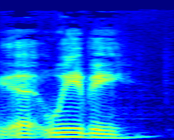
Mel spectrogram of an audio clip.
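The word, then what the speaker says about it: Wiebe: There's even a scene where, like, you know, fucking Walter Days in King of Kong is going, Steve Weeb, everybody. He's like, Weeby. It's Weeby. And then, like, they're like, oh, we've been saying it wrong the whole time.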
